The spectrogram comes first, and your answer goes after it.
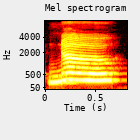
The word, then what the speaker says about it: know: The same with know, knowledge, I don't say know, knowledge. The K is silent.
